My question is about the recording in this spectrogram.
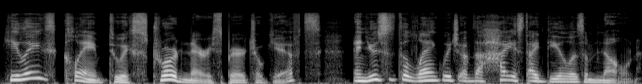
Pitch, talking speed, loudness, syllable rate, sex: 145 Hz, 150 wpm, -18 LUFS, 4.7 syllables/s, male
